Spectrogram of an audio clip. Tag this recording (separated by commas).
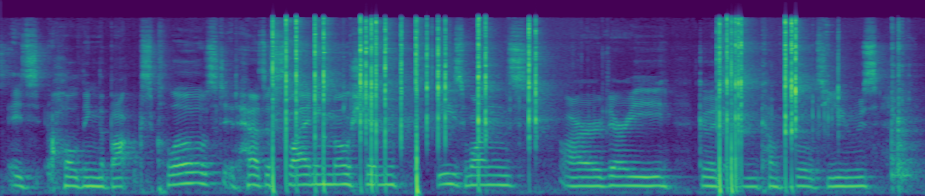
Speech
